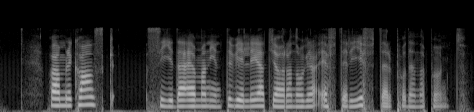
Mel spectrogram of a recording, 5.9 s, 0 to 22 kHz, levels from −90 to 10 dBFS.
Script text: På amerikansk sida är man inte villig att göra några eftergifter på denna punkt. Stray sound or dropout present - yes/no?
yes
